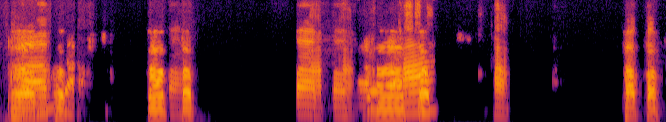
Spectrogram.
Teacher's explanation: letter P na aspirated. So, pag nasa initial at sa middle, aspirated din. Sa final lang po hindi.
